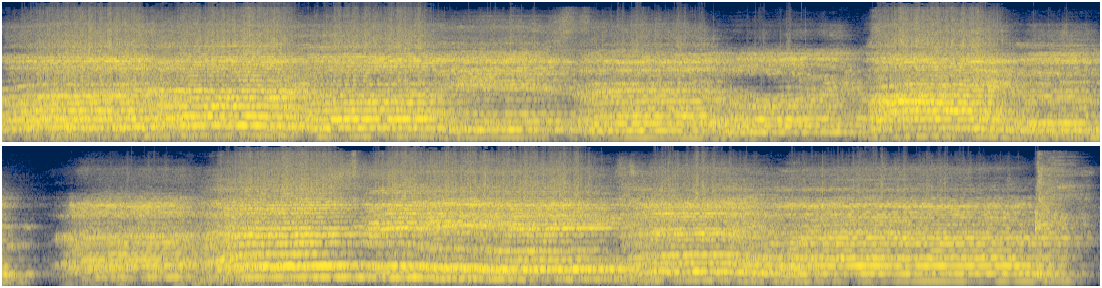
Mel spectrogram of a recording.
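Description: A congregation sings a metrical psalm in unison without instruments, in slow, held notes. There is a short break between lines about halfway through.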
